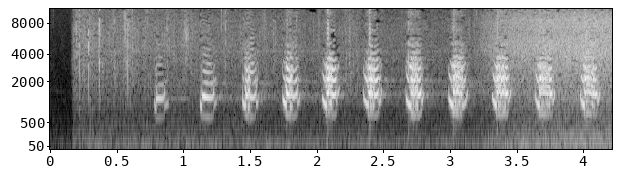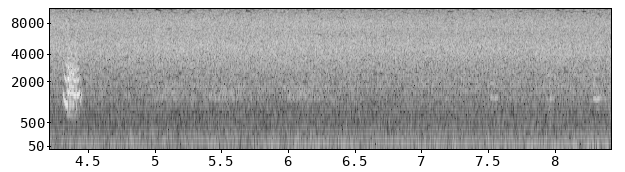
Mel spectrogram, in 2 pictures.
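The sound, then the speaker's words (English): Two flocks of roosted wild turkeys, a hen among them, answer a hunter's calling at the top of a big holler on a windy morning. They give a quick, evenly spaced run of about a dozen loud yelping notes, then a steady windy hiss takes over once the calling stops. “And this is a roosted turkeys, two flocks on a big holler at the top head of a holler, and they come in from above and set up on them and let them fly down and get these turkeys to respond to calling.”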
